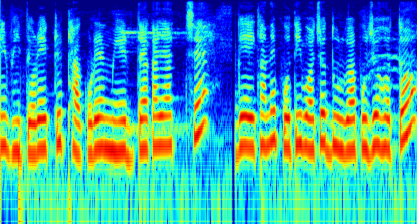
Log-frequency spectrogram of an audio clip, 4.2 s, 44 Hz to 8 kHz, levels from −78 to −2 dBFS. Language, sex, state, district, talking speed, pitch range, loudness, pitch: Bengali, female, West Bengal, Malda, 175 wpm, 250-280 Hz, -15 LUFS, 260 Hz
